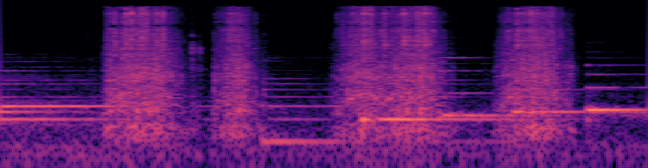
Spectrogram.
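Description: Domestic sewing machine stitching in four short runs of under a second each, stopping and starting while the fabric is guided. Background music of held notes plays under it.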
